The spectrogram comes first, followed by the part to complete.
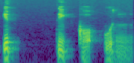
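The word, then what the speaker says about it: اتقاء: Nah ini bacanya ifta'ala yafta'ilu ifti'alun. Nah ini berarti ittiko'un. Nah begitu. Jadi ngambil pola dari ifta'ala yafta'ilu ifti'alun. Maka dibaca ittiko'u.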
